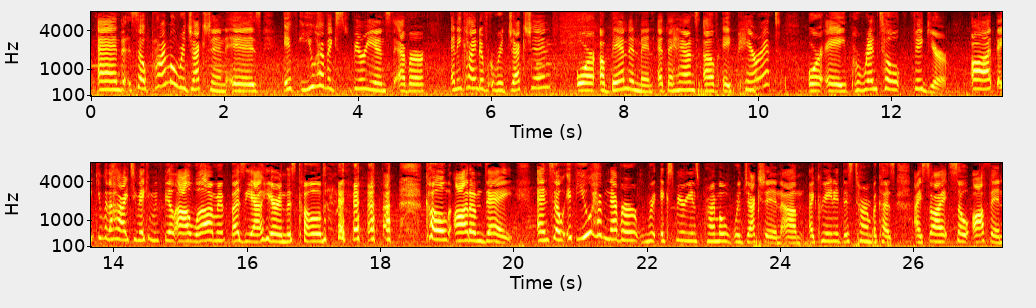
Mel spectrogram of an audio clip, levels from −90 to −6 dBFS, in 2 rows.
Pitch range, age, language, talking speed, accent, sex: 240-315 Hz, 30-49, English, 145 wpm, American, female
